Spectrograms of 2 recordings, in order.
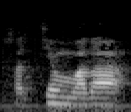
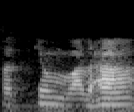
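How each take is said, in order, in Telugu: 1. చివరి హల్లు సాధారణ d శబ్దం. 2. చివరి హల్లు మహాప్రాణ dh శబ్దం.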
